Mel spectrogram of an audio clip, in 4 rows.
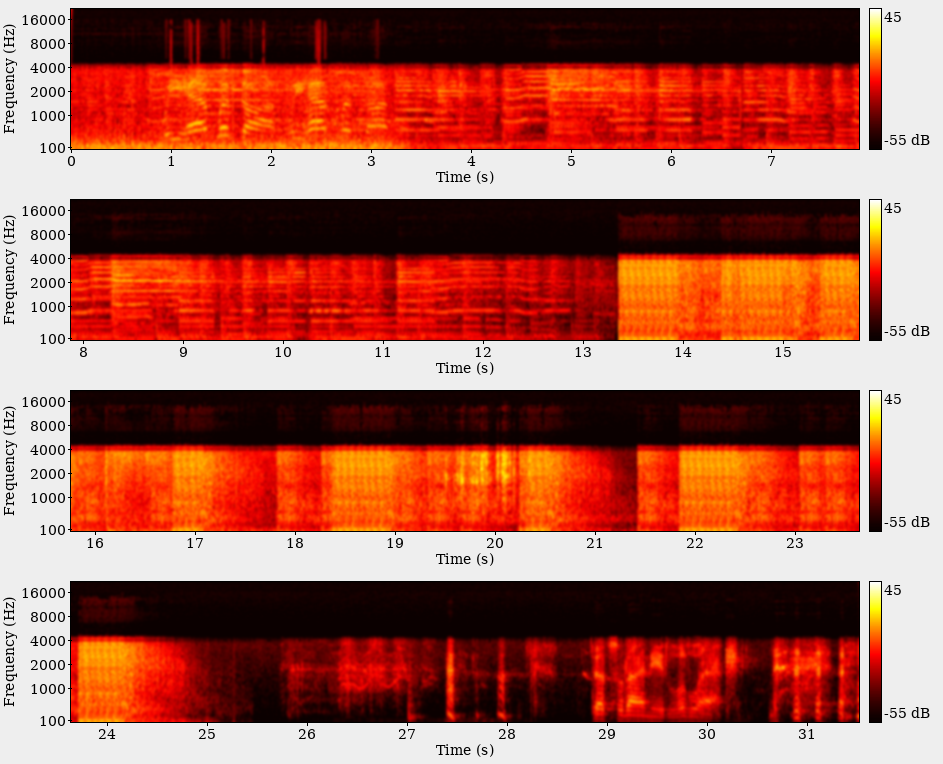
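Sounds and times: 
music: 0.1 - 13.4
speech: 1.2 - 3.4, 29.1 - 31.5
loud sustained automatic gunfire: 13.4 - 25.2
laughter: 25.8 - 28.2, 30.6 - 31.5.

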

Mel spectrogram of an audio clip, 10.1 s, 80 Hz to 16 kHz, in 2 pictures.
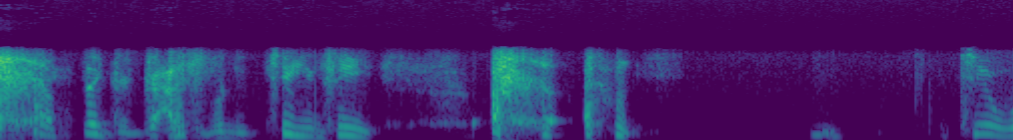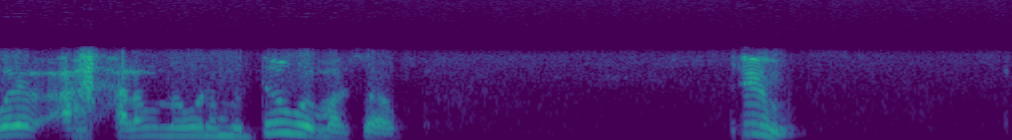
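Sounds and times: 
person coughing: 0.0 - 0.4, 2.4 - 3.4
speech: 0.4 - 3.2, 4.8 - 7.2, 8.8 - 9.1.

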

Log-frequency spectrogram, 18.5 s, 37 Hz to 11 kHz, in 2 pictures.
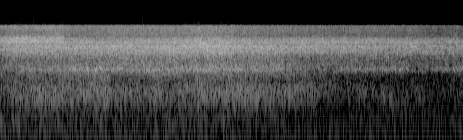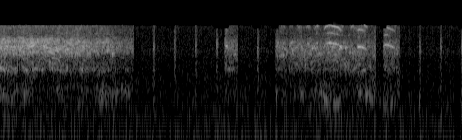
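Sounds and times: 
Gulf of Mexico water washing: 0.0 - 11.5.

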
